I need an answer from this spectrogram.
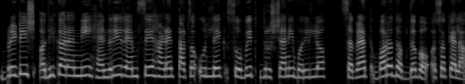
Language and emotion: Goan Konkani, neutral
